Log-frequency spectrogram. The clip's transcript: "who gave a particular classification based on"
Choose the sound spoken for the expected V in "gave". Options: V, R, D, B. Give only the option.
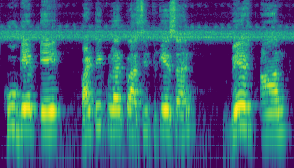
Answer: B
